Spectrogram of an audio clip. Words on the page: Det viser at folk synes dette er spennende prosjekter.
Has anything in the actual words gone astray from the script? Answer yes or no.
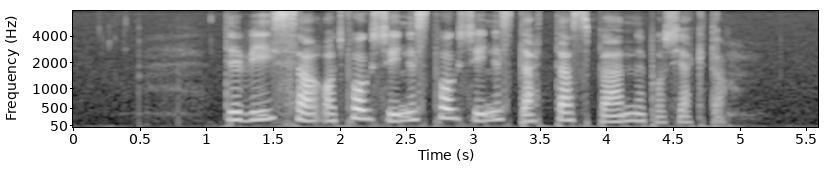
yes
